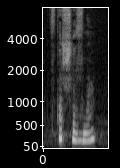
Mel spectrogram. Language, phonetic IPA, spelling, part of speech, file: Polish, [starˈʃɨzna], starszyzna, noun, LL-Q809 (pol)-starszyzna.wav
